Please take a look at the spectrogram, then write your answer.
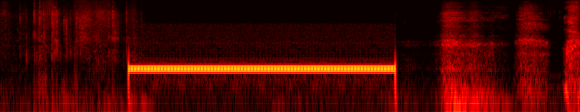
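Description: telephone ringing

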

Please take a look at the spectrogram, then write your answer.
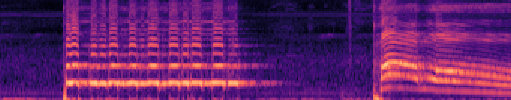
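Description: turkey gobbling

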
